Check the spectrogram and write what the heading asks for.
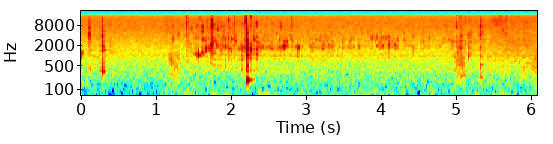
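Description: Tea poured from a thermos into its steel cup: a faint trickle, with a few small clicks and one sharper click about two seconds in.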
